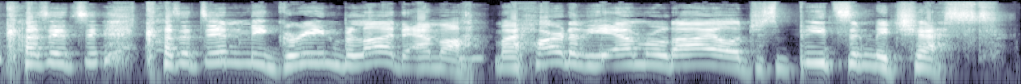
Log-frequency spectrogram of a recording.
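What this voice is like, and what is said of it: Put-on Irish accent. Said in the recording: “my Irish accent's so good.”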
